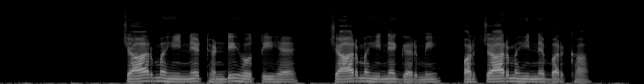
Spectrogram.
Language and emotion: Punjabi, neutral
